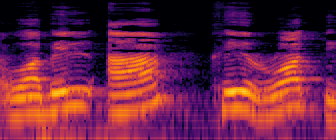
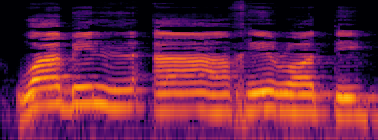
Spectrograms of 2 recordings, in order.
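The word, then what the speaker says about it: وَبِالْآخِرَةِ: র তা জের তি ওয়া বিল আখিরাতি খি রা বলবেন না র বলবেন দেখেন বাংলাটা ওয়া বিল আখিরাতি র হবে ওয়া বিল আখিরাতি হা মিম পেশ হুম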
